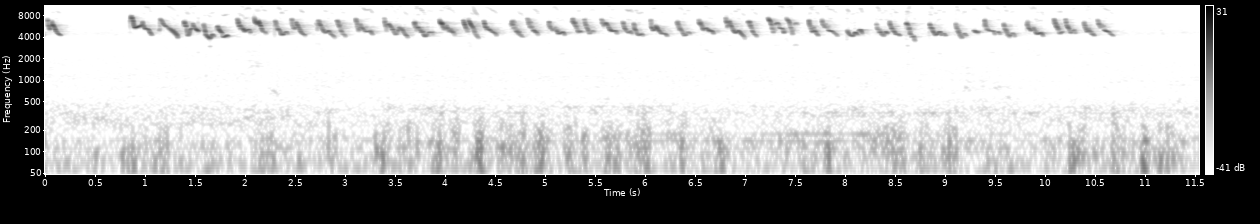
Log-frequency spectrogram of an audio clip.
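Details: Long líu song of a white-eye on the Kỳ Cùng riverbank, nearly ten seconds of nonstop, very high, rapid chattering notes repeated several times per second, lively and squeaky, with little else heard.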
